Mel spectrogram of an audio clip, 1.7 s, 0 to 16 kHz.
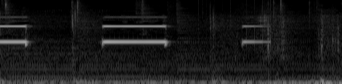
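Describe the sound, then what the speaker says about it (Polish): A turn-signal warning beeper fitted to a Kawasaki VN800 Vulcan motorcycle gives three clear electronic beeps in an even rhythm over the bike's low idling rumble. "Z troski o bezpieczeństwo mojego taty założyłem tutaj sygnał dźwiękowy przy włączonych kierunkowskazach."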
